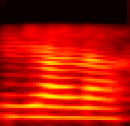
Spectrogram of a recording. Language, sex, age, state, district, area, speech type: Punjabi, female, 30-45, Punjab, Muktsar, urban, conversation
